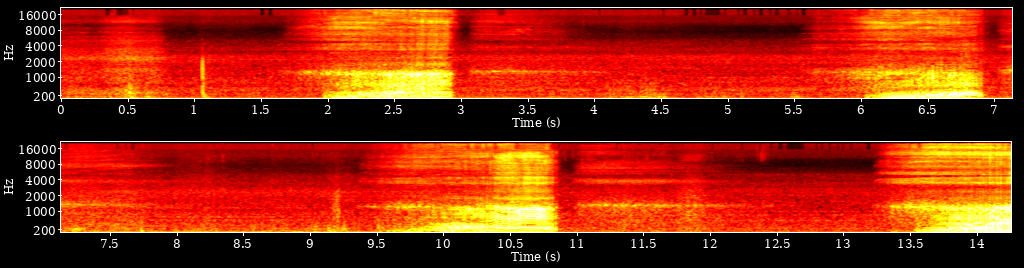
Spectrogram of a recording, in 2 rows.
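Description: Loud, rattling snores on each breath in, about 17 a minute, with quieter breathing out between them: heavy snoring in sleep.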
